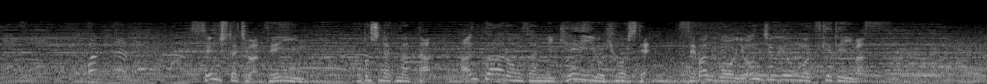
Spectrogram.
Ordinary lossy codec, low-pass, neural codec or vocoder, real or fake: none; none; none; real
